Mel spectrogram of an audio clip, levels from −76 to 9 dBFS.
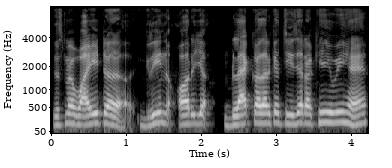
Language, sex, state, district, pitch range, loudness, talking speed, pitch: Hindi, male, Jharkhand, Garhwa, 160-185 Hz, -14 LUFS, 170 wpm, 175 Hz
